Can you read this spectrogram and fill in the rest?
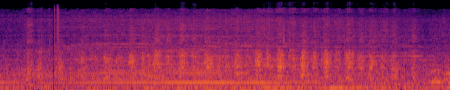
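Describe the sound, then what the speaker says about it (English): A dog in the video game Dragon Age II pants steadily and close by, rapid rhythmic breaths running throughout over a low background hum. "All that noisy dog breath, day in, day out."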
